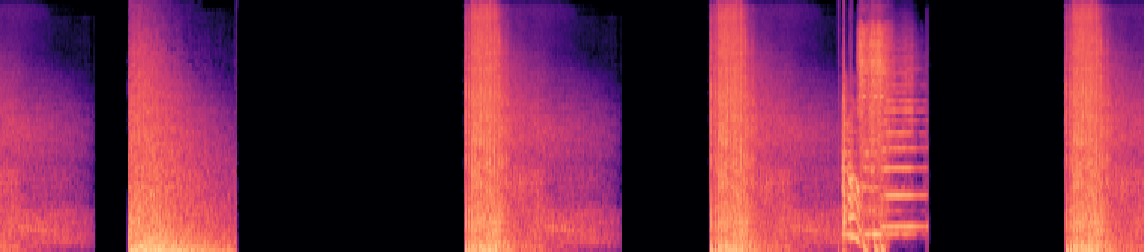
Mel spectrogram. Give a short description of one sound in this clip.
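Cannons boom in loud, separate bursts, each fading into a rumble.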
